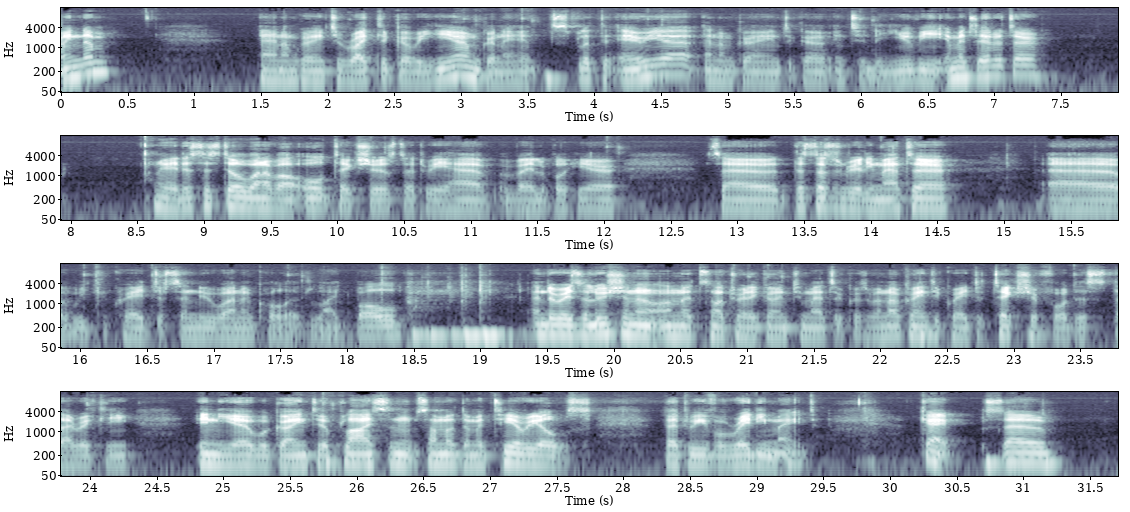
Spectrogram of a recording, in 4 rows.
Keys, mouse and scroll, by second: 2.2-4.0 right drag, 4.4-6.2 drag, 6.9-9.6 middle drag, 10.3-12.2 drag, 13.6-15.3 drag, 15.3 middle click, 16.1-18.5 drag, 21.2-23.5 drag, 30.1 scroll down 1, 30.3-31.0 scroll up 1, 31.0 scroll down 1.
